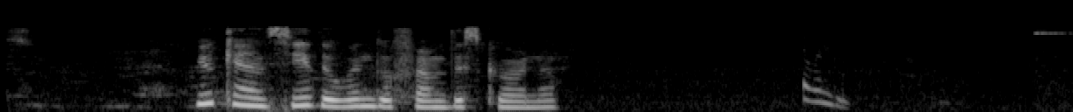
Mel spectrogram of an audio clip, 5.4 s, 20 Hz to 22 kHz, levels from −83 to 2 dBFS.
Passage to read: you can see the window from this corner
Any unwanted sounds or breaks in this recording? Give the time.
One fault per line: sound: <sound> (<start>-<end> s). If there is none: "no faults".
sound: chirp (4.0-4.3 s)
